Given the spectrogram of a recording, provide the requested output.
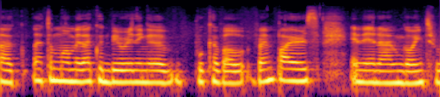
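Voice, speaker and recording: A woman with a Portuguese accent speaks at a fairly quick pace, in a fairly low pitch with monotone, flat intonation and very even loudness. Noticeable background noise is present. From Portugal. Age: 20s. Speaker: podcast host. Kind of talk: casual monologue. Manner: halting.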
